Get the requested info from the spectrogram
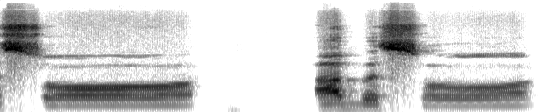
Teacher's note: صاد یہ حروف مستعلیہ میں سے ہے، اس کو پر پڑھیں گے اور یہاں الف مدہ بھی ہو رہا ہے اور صاد کو ایک الف تک کھینچ کر پڑھیں گے.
